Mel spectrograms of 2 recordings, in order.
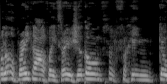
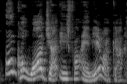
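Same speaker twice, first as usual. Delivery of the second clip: put-on Uncle Roger accent; 3 semitones higher than usual. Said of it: "the guy that does Uncle Roger".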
